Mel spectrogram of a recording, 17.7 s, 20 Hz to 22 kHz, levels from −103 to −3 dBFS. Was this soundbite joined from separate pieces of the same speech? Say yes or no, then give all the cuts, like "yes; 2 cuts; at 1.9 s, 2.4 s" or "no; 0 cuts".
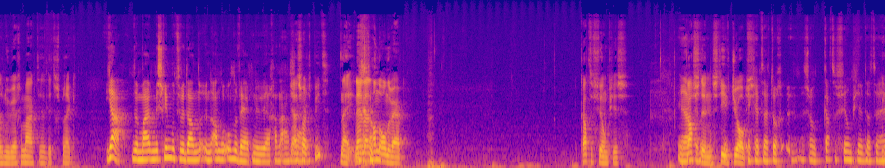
no; 0 cuts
